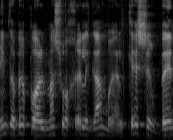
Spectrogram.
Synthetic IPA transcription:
nimed̪abe̞ʁpo̞almaʃuaχe̞̰ʁleɡamʁḛa̰lkeʃeʁbe

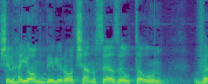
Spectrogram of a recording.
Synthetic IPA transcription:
ʃe̞lɦajo̞mkd̪ejliɾʔo̞t̪ʃehano̞se̞aze̞hut̪aʔun | ve

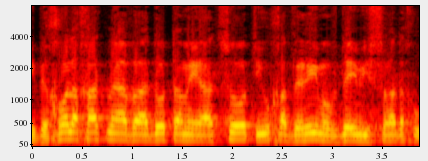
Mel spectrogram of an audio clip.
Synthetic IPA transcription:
ibe̞χo̞laχat̪meavaːd̪o̞thame̞jat͡so̞t̪ijuχave̞ʁimo̞vd̪e̞jmisʁad̪aχu

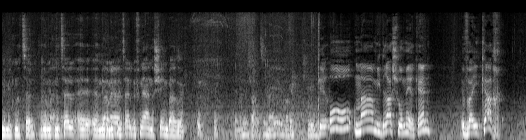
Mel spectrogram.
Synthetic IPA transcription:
nimit̪nat͡sḛlanimit̪nat͡seleaniɡamːit̪nat͡selbifnejaːnaʃimbeze | emaniʃaot͡semai | t̪iʁʔumamidʁaʃome̞ʁke̞n | veajikaχ

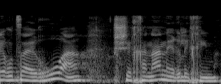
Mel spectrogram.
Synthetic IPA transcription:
iʁot͡sae̞ʁua | ʃe̞χananeʁliχim

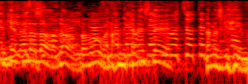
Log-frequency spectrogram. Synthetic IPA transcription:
kelolololobamʁuanaħnunɪkaneslamaʃ̬ɡiħim

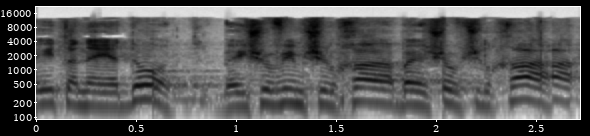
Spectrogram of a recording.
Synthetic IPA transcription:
it̪anajad̪o̞t̪bejiʃuvimʃelχabajiʃuvʃelχa

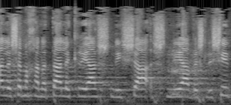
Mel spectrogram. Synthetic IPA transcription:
leʃemaχanatale̞kʁiaʃniʃaʃnijaveʃliʃit̪

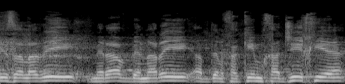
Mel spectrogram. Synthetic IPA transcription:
izalavimiɾavbenaɾiabd̪elχakimχad͡ʒiχje

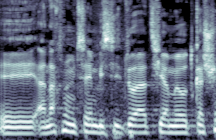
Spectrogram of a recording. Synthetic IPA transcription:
a̰naχnuimt̪sʰaimbisit̪ʼuat̪sʰiamɛod̪ɡaʃ

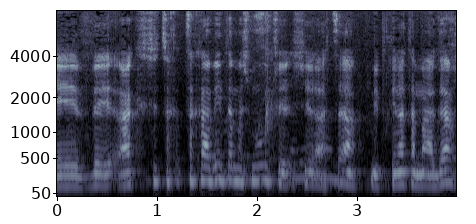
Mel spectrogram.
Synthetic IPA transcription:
veʁakʃet͡st͡sʁiχlæːvint̪amaʃmaut̪ʃeʃela̰t͡samipχinatamaːɡaʁ

